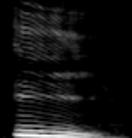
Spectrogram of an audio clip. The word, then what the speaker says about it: y: आखिरी नियम यह है कि अगर इग्रेगा अकेला है तो हम उसका उच्चारण करेंगे ई, ई।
